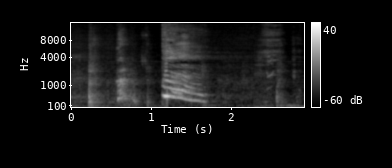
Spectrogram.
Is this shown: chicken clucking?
no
